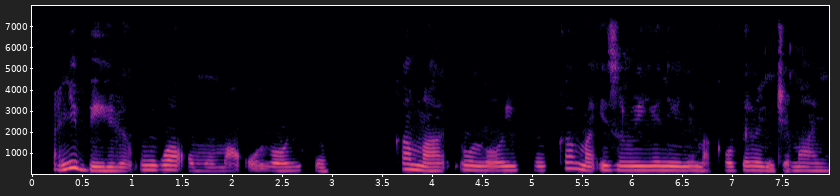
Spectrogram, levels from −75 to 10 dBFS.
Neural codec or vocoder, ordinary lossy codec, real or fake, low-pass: none; none; real; 7.2 kHz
